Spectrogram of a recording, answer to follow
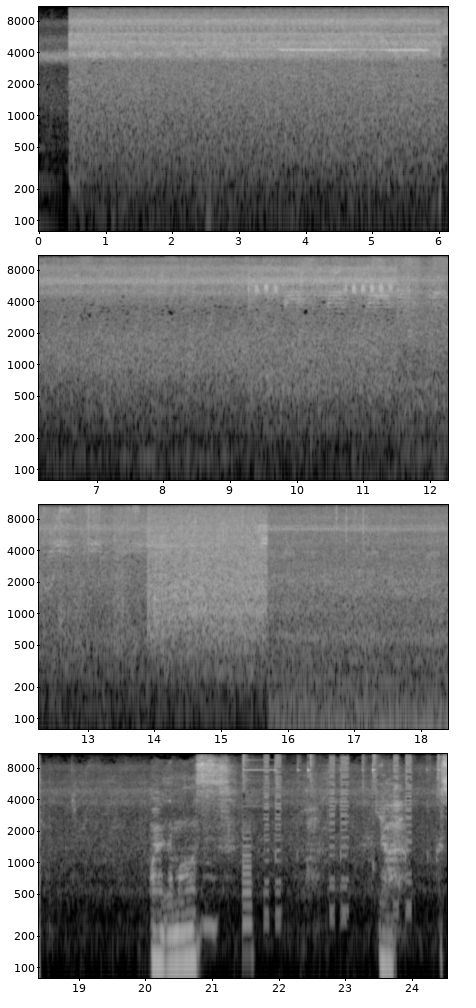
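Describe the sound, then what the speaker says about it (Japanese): A river beside a campsite on the Kii Peninsula gives off a steady, loud broadband rush for most of the time, then drops away to quiet with a few close handling knocks near the end. "この起きた瞬間に自然の匂い、そして川の音、最高です"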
